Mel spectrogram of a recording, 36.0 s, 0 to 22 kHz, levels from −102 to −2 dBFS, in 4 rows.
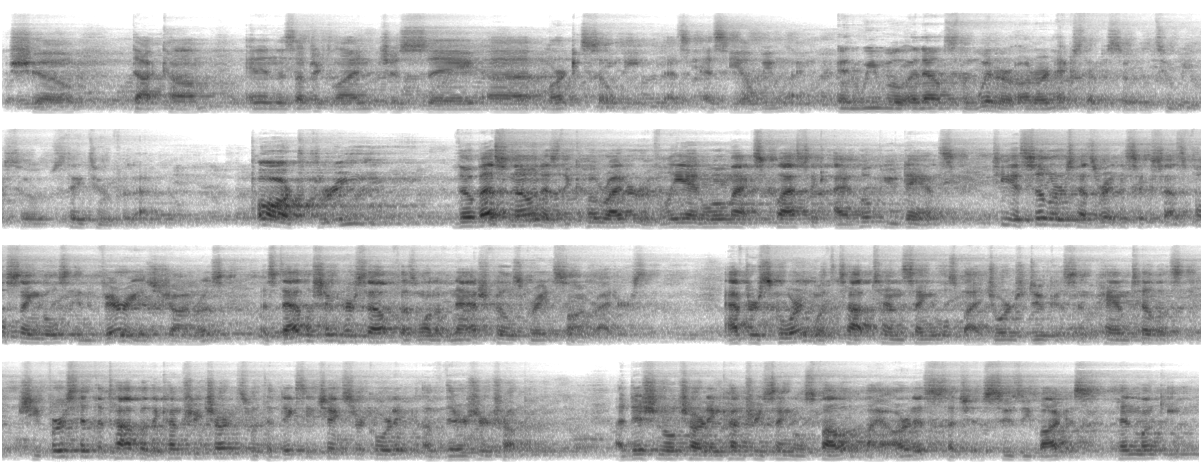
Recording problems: thin; very; fading below 400 Hz
room echo; noticeable; dies away in 2.1 s
off-mic speech; somewhat distant
background chatter; faint; throughout; 4 voices, 20 dB below the speech

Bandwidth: 14.5 kHz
